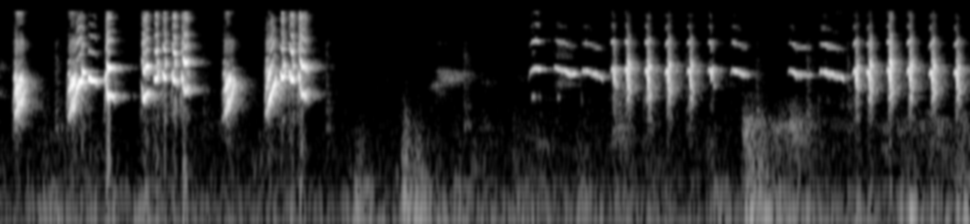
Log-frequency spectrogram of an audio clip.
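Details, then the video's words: Captive white-rumped shama in a breeding aviary. Harsh, scratchy bursts come first, then a short pause, followed by quick high chattering notes mixed with bright whistled phrases. "Kicau Murai Batu"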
